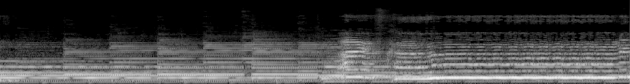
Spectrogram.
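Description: Acoustic guitar played with a capo, ringing chords, then about three seconds in a woman's voice comes in and holds one long sung note, wavering slightly.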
